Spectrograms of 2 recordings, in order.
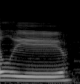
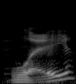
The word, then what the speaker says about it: Lee: I'm almost positive I have, but your name is Lee like B. How did people pronounce it before? Lei, I guess. Yeah. Okay. and still happens. They're like lay like be.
